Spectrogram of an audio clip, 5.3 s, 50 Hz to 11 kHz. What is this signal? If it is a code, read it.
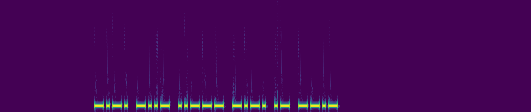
Morse code, heard as a keyed tone, about 37 wpm, 700 Hz. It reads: CX2CAQ
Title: DXCC-100 Call Signs - 6 Characters - 40wpm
